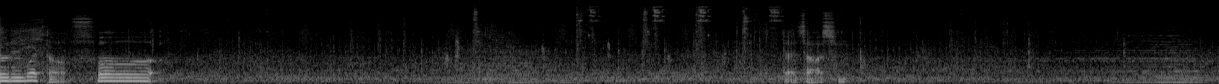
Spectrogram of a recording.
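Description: Footsteps patter quickly on a hard stone floor.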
